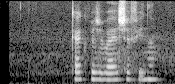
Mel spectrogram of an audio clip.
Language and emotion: Russian, neutral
